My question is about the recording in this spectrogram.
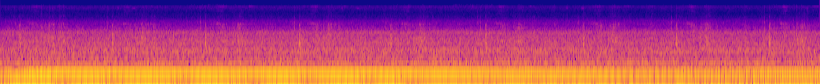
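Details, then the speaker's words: Truck idling while it charges Ed Leedskalnin's Sweet Sixteen machine: steady low idle with a faint rhythmic pulse about three times a second, the engine dipping and surging with each pulse of the machine's electrical load. "well listen to that machine is the barking you hear the Chuck surging that's weird"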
